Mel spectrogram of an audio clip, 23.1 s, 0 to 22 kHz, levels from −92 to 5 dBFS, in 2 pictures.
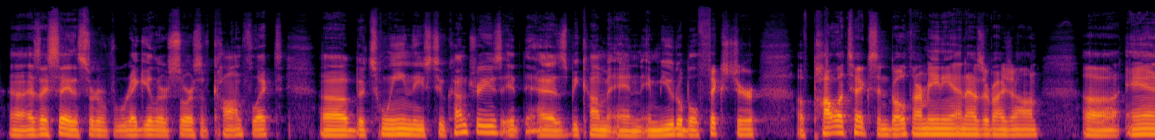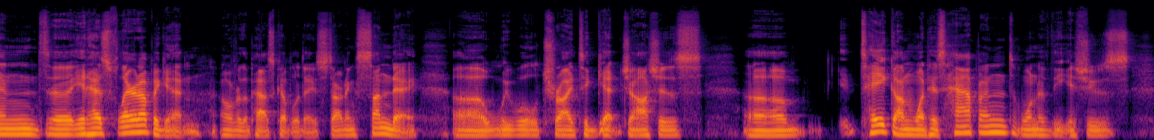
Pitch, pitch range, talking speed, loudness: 110 Hz, 100-120 Hz, 160 wpm, -23 LUFS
